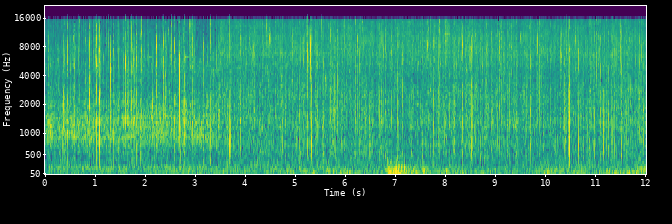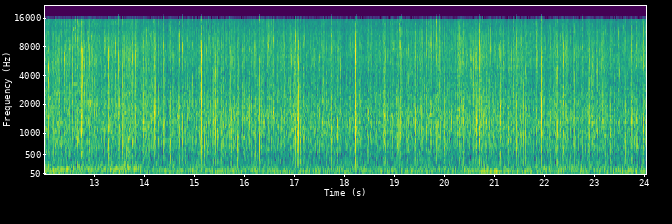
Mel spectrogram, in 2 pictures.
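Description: Gentle rain falling steadily, with many small drop ticks on wet ground and puddles. A single low thump about seven seconds in.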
